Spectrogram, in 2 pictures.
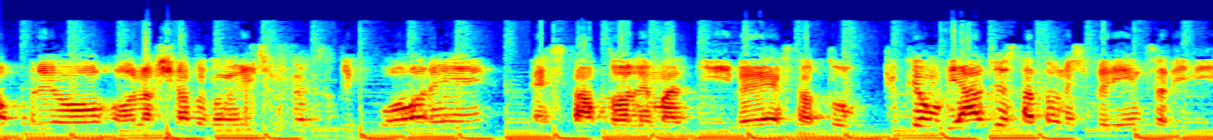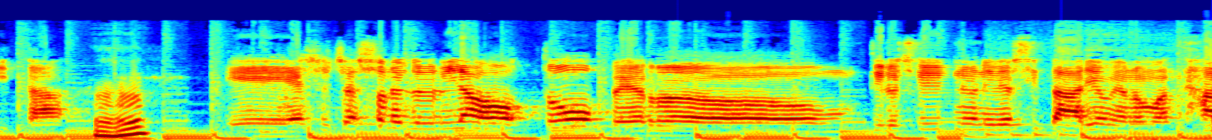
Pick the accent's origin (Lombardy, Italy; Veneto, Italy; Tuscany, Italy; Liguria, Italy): Veneto, Italy; Caorle; praticamente la mia città natale, che è Caorle, un piccolo paese sulla costa, sul litorale veneto.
